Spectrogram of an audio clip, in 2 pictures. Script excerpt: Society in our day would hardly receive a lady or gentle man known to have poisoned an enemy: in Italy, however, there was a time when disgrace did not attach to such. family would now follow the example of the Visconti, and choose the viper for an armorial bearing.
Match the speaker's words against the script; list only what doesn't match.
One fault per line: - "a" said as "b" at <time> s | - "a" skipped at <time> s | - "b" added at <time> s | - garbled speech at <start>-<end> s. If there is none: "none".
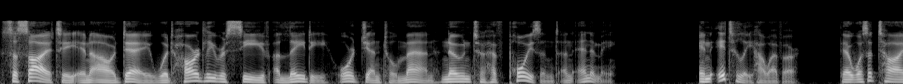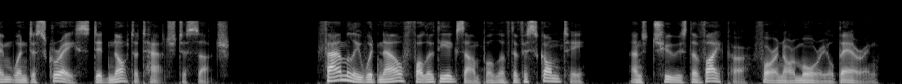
none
